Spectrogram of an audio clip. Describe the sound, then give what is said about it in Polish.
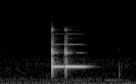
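An iPhone with VoiceOver turned on gives two quick, bright blips in rapid succession, tonal and slightly ringing, the standard iOS sound as the phone connects to the internet, followed by a faint tick a moment later, with no talking. “gdy będzie włączony voice-over, będziecie normalnie słyszeli ten komunikat standardowy mm, iOS-a, czyli takie pykanie w momencie, gdy telefon nasz będzie łączył się z internetem.”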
